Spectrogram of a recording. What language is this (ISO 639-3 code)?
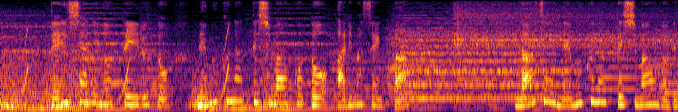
jpn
